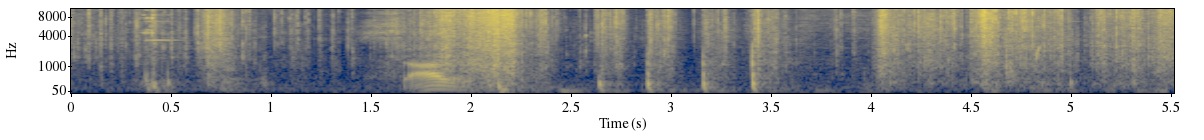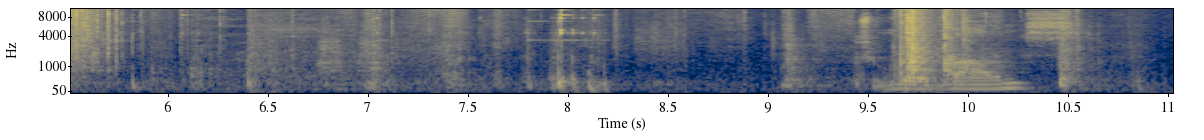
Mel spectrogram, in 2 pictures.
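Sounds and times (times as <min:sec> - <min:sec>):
tissue paper rustling: 0:00.0 - 0:06.0.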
